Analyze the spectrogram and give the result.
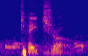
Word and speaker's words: Tatro: But once again, your referee, the man in the white hat tonight, Jeff Tatro, with a long A.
